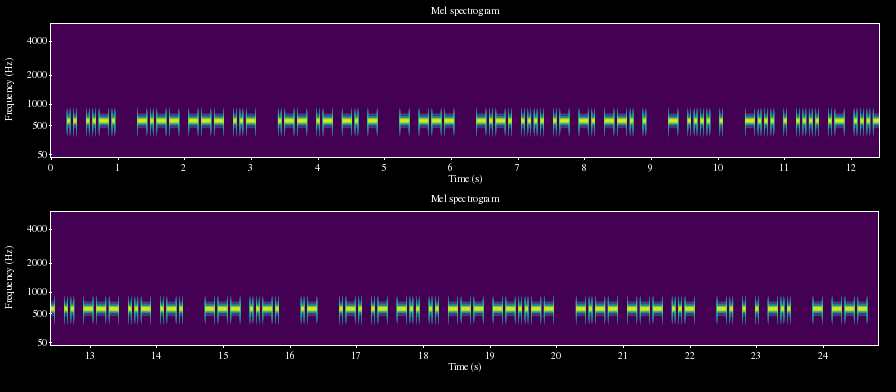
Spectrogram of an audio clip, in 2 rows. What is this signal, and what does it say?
Morse code, heard as a keyed tone, about 25 wpm, 600 Hz. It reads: IF YOU WANT TO CHANGE THE BEHAVIOUR OF A RADIO, YOU NEED TO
